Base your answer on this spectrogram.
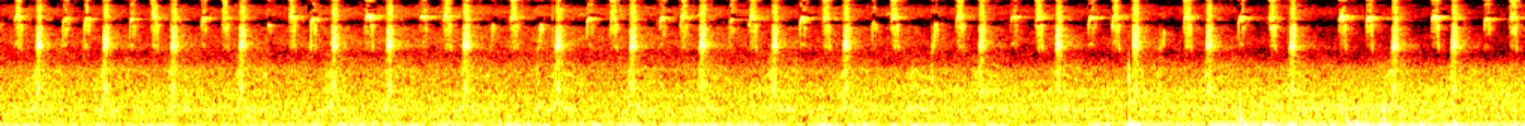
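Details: Squirrel outdoors in Nova Scotia, giving a long run of sharp, dry, clicking ticks, roughly two a second, over a steady broad hiss of background noise.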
